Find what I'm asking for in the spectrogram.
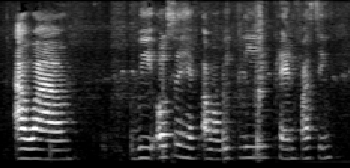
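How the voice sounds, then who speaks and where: Noticeable background noise sits behind a woman whose fairly low voice stays monotone and flat. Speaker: church service assistant. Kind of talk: reading aloud testimony, announcements and scripture. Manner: formal, measured reading.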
